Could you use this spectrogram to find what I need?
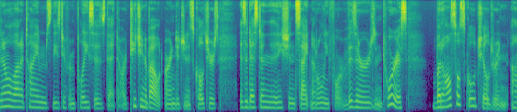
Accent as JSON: {"language": "English", "town": "Masota Pueblo", "region": "New Mexico", "country": "United States", "said": "from Masota Pueblo, and we are hearing about tribal tourism today."}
